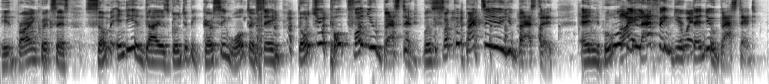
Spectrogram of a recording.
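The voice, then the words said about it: Put-on Indian accent. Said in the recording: “I'm going to do this in my Indian accent.”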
